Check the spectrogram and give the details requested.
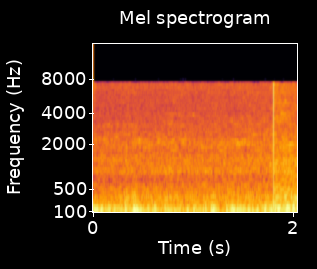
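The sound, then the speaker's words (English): Steady low rumble inside a car driving to a pirate bar, engine drone and road noise filling the low end continuously, with a brief click near the end and no one speaking. “Well, I'm podcasting in my car going to the pirate bar.”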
